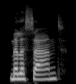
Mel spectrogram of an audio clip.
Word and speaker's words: Millisande: Millisande is how you pronounce my name, but call me Millie, it's fine.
